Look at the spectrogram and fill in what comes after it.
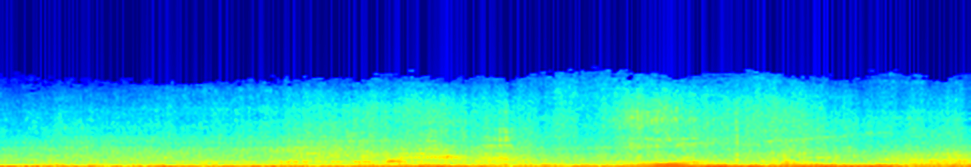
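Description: Engines of several classic cars driving past one after another, their pitch rising as they pull away, with a motorcycle passing close and loudest about seven to eight seconds in.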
